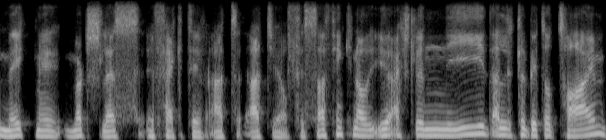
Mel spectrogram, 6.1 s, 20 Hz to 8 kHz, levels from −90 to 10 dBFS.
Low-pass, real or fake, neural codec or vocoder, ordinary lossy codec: 7.2 kHz; real; none; Opus, 32 kbps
